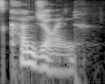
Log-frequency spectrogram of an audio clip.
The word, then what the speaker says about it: conjoined: It's conjoined. – Conjoined. – Conjoined, not co-joined. – Not co-joined. – Is co-joined a word? – That's how it's spelled, right? – No, there's an N.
